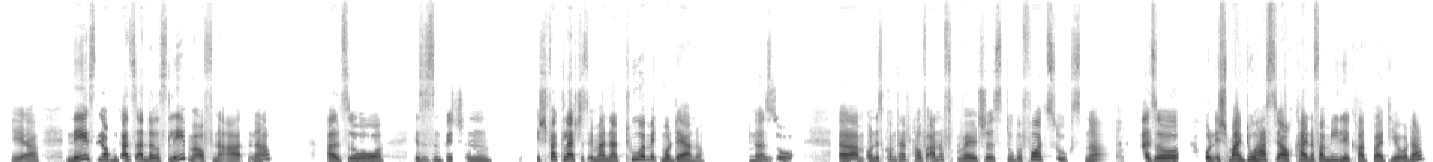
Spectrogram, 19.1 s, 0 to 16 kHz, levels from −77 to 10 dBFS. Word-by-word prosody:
Ja. 195 0 -4 0.4
Ne, 240 +10 +6
ist 320 -4 -7
ja 285 -1 +4
auch - - +1
'n 250 - -6
ganz 270 +2 +4
anderes 245 -5 +1
Leben 250 - 0
auf 185 +4 -2
'ne 180 -2 -5
Art, 175 +2 -2
ne? 205 - -3 0.8
Also, 210 0 0 0.4
es 225 +1 -6
ist 250 +2 -13
'n 260 -4 -7
bisschen 240 -3 -7 0.6
ich 240 - -6
vergleiche 275 -3 +4
das 270 - -15
immer 245 +1 0
Natur 235 +9 +1
mit 285 -6 -4
Moderne, 165 -8 +1 0.6
ne, 220 +7 -5
so. 185 -8 -5 0.6
Ähm, 195 -2 +4
und 225 +2 -4
es 235 - -7
kommt 275 -4 -6
halt 275 -1 -4
drauf 245 -1 -3
an, 235 +3 -1
auf 285 - -11
welches 230 +3 -2
du 260 - -9
bevorzugst, 275 -6 -2
ne? 240 +6 -4 0.5
Also, 225 0 +4 0.3
und 250 -1 +4
ich 230 +1 -3
meine, 255 -2 +6
du 265 +2 +4
hast 275 0 +3
ja - - +7
auch 250 - -1
keine 255 -1 +3
Familie 255 -5 +1
grade 185 -1 -1
bei 175 -1 +3
dir, 175 +1 -3
oder? 270 - +1
235 Hz, 165 wpm, -21 LUFS, 205-265 Hz, 0.8 s, ja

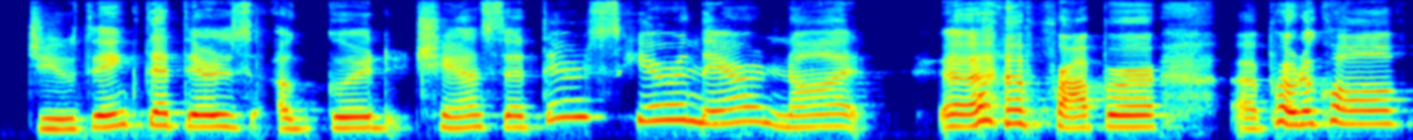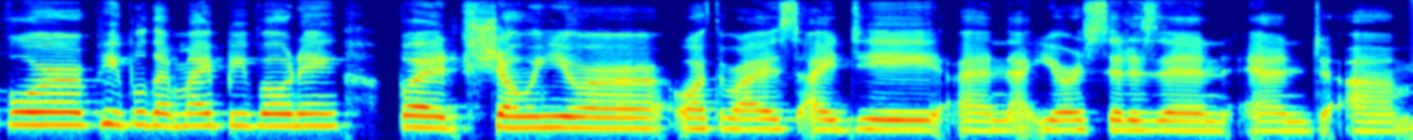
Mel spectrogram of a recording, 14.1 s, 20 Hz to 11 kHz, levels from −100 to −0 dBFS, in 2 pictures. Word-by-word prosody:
do 205 0 0
think 245 +6 +3
that 275 -1 +3
there's 245 -1 +5
a 210 - -1
good 220 +1 0
chance 240 +1 -3
that 235 -1 -2
there's 450 +2 -1
here 385 -5 0
and 375 -2 +2
there 325 +3 0
not, 250 -2 -3 0.4
uh, 310 +5 +6
proper, 245 -1 +5 0.4
uh, 210 - -1
protocol 300 - +4
for 280 -1 +3
people 285 -1 -4
that 270 -2 -3
might 265 +1 -5
be 265 0 -7
voting, 260 0 -2 0.3
but 230 -2 0
showing 230 -1 -1
your 220 -2 -1
authorized 200 -1 -5
ID, 190 0 -3
and 180 0 -9
that - - -11
you're 185 -1 -3
a 190 - -6
citizen, 180 -2 -5 0.2
and, 175 -1 -10 0.3
um, 170 0 -11
240 Hz, 150 wpm, -22 LUFS, 205-275 Hz, 0.4 s, uh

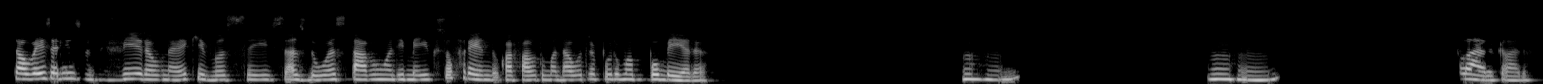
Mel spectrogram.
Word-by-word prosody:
Talvez 255 +2 +5
eles 265 0 0
viram, 220 +1 -2
né, 210 +2 -1
que 230 0 -2
vocês 215 +1 -4
as 225 -2 +2
2 215 +3 0
estavam 230 0 +1
ali, 225 0 0
meio 225 0 0
que 225 - -18
sofrendo 215 - 0
com 210 - -2
a 210 - +3
falta 205 +1 -1
uma 210 0 -3
da 210 +1 0
outra, 220 +3 -4
por 235 +1 -3
uma 235 0 +2
bobeira. 205 -5 +2 2.5
Uhum. 230 +2 0 1.9
Uhum. 230 -2 +2 1.8
Claro, 220 -6 +2
claro. 195 0 -2
220 Hz, 100 wpm, -23 LUFS, 210-235 Hz, 2.5 s, Talvez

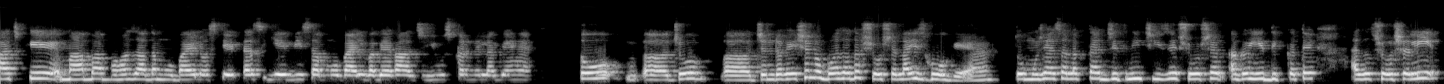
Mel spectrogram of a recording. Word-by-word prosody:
आज 250 0 -1
के 275 -1 +2
माँ-बाप 235 +2 +1
बहुत 225 +2 -2
ज़्यादा 240 -1 +1
मोबाइल 225 0 -1
और 225 - -2
स्टेटस 445 - -1
ये 230 0 +3
भी 230 +1 -4
सब 230 -1 -3
मोबाइल 220 0 0
वगैरह 220 0 +1
आज 215 0 -5
यूज़ 220 +2 -9
करने 225 -1 -7
लगे 220 +1 -5
हैं। 210 - -8 0.5
तो 270 - +4 0.4
उम 205 - -8
अ, 210 -1 +1
जो 260 +2 +3 0.3
अ, 205 -1 +2
जनरेशन 245 +7 +1
वो - - +4
बहुत 255 0 +2
ज़्यादा 275 +3 +2
सोशलाइज़ 245 +1 +1
हो 235 -2 +3
गया 185 +1 -1
है, 210 +2 -5 0.2
तो 250 - +4
मुझे 240 +2 +2
ऐसा 265 +1 +1
लगता 255 +2 0
है 265 -4 +2
जितनी 255 +2 +2
चीज़ें 255 +1 0
सोशल 250 +2 +2
अगर 245 +2 +2
ये 255 0 +4
दिक्कतें 250 +2 0 0.4
अगर 240 +2 +3
सोशली 255 +3 +2
240 Hz, 185 wpm, -11 LUFS, 225-255 Hz, 0.5 s, तो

